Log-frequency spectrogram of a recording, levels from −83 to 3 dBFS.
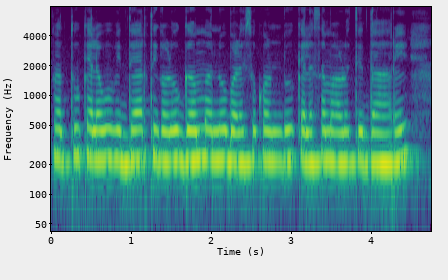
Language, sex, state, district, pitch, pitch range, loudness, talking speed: Kannada, female, Karnataka, Bidar, 220 Hz, 215-220 Hz, -14 LUFS, 90 wpm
